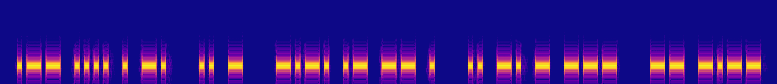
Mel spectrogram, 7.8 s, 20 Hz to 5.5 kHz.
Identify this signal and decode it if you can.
Morse code, heard as a keyed tone, about 25 wpm, 600 Hz. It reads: WHEN IT CAME INTO MY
